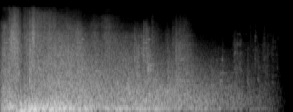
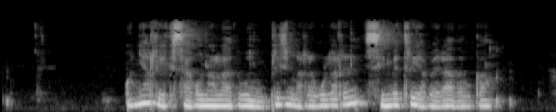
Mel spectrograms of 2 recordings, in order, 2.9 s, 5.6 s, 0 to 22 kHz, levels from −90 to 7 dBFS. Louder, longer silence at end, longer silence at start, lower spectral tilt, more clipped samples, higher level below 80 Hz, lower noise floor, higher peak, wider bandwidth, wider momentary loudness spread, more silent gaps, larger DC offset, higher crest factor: second, -23 LUFS vs -20 LUFS; about the same, 0.55 s vs 0.45 s; about the same, 0 s vs 0.05 s; about the same, -6 dB/octave vs -6.5 dB/octave; neither; first, -30 dBFS vs -58 dBFS; second, -52 dBFS vs -71 dBFS; about the same, -8 dBFS vs -8 dBFS; first, 14.5 kHz vs 11 kHz; first, 19 LU vs 8 LU; neither; neither; about the same, 16 dB vs 12 dB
